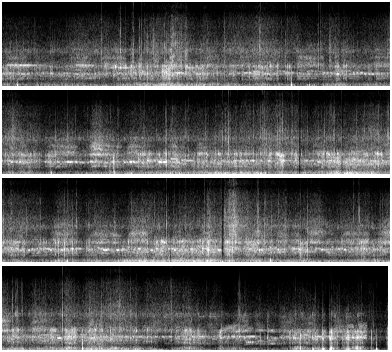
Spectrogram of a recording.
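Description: Skis running and turning through deep powder snow, with wind rushing over the helmet-mounted camera's microphone and a steady high whistle-like tone.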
